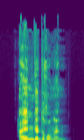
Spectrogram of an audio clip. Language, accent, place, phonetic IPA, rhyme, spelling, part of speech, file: German, Germany, Berlin, [ˈaɪ̯nɡəˌdʁʊŋən], -aɪ̯nɡədʁʊŋən, eingedrungen, verb, De-eingedrungen.ogg
- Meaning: past participle of eindringen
